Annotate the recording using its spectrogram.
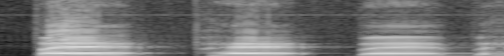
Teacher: प फ ब भ में जब ऐसे बोल के देखेंगे आप तो आपके होठ आपस में मिलते हैं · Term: ओट वर्ण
